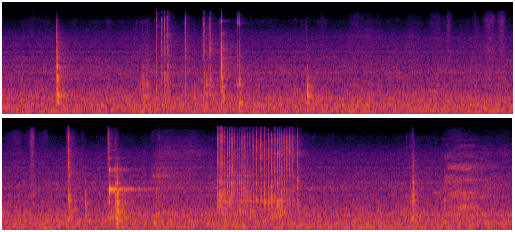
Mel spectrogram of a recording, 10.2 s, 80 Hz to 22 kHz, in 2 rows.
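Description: A ratchet wrench with a 21 mm socket works on a Citroën Berlingo during maintenance, giving sparse metallic clicks and clanks with a short burst of rapid ratcheting near the end.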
